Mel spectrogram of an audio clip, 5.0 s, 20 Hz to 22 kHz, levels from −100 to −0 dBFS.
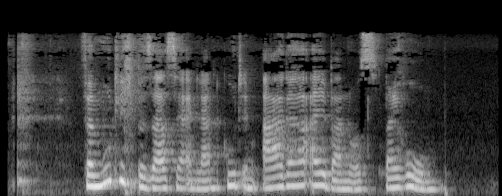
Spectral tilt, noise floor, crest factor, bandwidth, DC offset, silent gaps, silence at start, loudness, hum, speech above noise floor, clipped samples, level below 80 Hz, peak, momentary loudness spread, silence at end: -5 dB/octave; -51 dBFS; 18 dB; 11.5 kHz; under 0.1%; none; 0.15 s; -22 LUFS; none; 30 dB; under 0.1%; -60 dBFS; -4 dBFS; 13 LU; 0.55 s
